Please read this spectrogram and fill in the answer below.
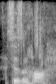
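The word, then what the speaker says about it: Haack: Susan Hawk. Susan Hawk is the way he pronounced it.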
